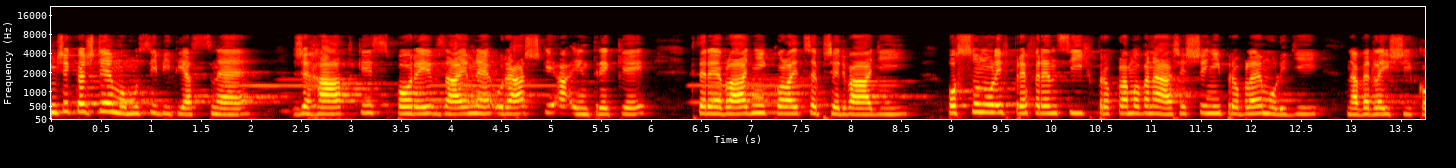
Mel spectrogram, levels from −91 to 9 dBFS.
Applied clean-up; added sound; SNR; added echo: classical method log-MMSE.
